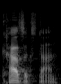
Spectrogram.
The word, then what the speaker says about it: Kazakhstan: kazak what is it kazakistan yeah kazakistan kazakstan I'm not quite sure how to pronounce it the spelling throws me off so Kazakhstan that's how you do that's how you pronounce it Kazakhstan so Kazakhstan has issued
